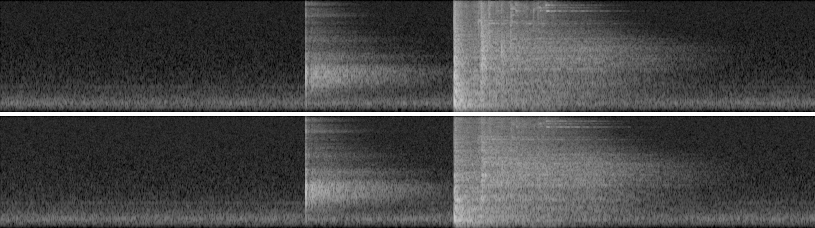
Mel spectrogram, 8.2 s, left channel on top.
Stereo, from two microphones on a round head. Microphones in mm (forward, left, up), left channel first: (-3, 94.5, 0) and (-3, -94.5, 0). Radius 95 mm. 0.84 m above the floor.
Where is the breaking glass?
55° left (ahead or behind), 0.5 m.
